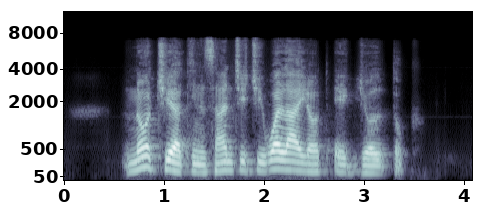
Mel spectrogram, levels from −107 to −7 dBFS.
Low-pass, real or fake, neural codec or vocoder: 7.2 kHz; fake; codec, 16 kHz, 0.5 kbps, X-Codec, HuBERT features, trained on LibriSpeech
